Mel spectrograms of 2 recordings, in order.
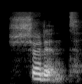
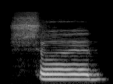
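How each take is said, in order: First: The word is said at a normal pace. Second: The word is said more slowly.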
